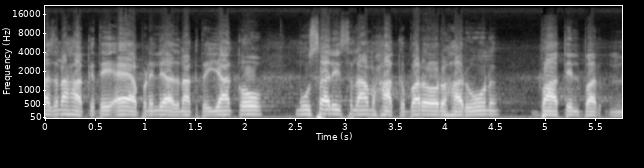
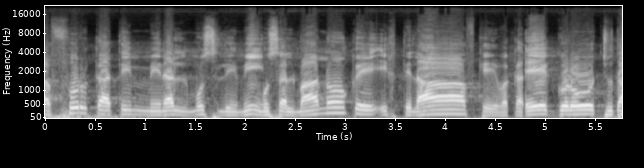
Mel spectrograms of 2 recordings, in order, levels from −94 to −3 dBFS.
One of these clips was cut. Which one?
second; 2 cuts; at 2.2 s, 4.7 s

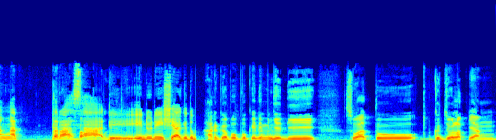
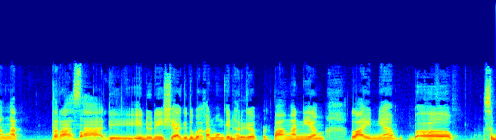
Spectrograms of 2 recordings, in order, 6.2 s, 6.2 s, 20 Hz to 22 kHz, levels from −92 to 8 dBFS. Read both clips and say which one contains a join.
first; 2 cuts; at 2.4 s, 5.3 s

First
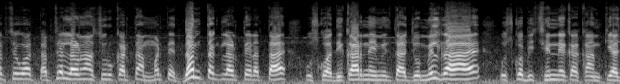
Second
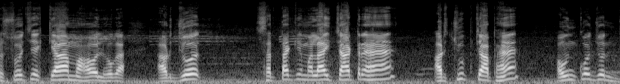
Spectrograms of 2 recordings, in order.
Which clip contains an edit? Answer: second; 1 cut; at 1.4 s

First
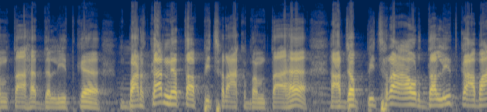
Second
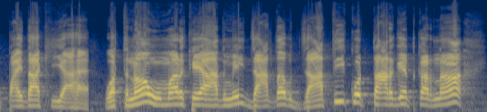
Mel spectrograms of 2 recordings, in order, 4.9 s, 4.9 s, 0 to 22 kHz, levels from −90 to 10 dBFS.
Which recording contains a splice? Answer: second; 2 cuts; at 0.9 s, 2.5 s

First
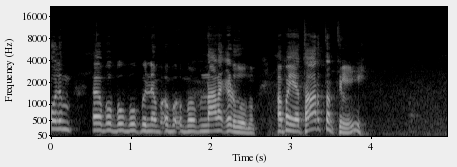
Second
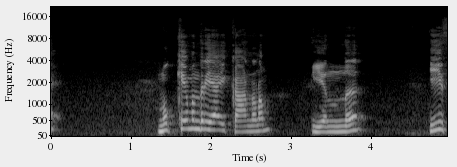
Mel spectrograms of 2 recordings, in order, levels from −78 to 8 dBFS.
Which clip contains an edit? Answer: first; 1 cut; at 2.6 s

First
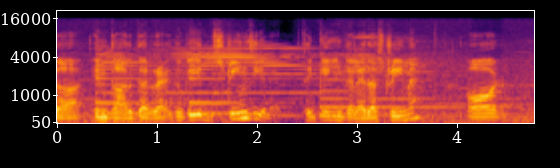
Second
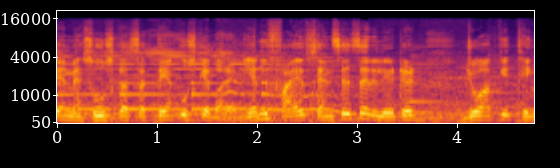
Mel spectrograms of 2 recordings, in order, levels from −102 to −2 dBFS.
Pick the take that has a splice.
first; 1 cut; at 2.3 s

